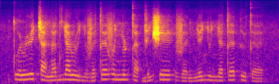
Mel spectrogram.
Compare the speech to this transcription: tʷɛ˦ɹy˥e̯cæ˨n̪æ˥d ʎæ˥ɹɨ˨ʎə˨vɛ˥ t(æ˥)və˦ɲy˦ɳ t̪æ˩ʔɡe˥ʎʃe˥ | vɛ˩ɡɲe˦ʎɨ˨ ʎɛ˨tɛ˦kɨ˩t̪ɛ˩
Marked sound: incorrect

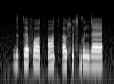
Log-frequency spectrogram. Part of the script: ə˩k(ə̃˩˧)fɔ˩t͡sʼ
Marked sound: incorrect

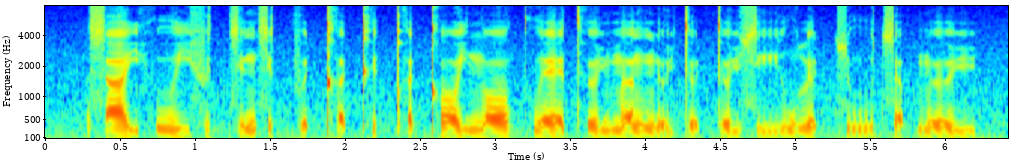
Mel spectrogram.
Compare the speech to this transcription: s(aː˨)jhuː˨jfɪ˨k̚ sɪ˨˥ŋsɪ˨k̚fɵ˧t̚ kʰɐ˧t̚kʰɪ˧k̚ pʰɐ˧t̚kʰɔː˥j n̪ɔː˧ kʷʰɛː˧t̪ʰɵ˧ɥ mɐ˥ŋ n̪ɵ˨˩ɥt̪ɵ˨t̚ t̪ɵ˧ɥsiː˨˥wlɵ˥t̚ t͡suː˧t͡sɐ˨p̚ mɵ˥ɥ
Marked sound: correct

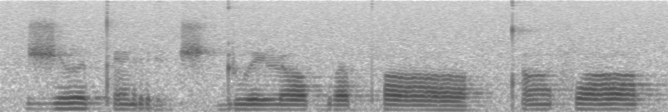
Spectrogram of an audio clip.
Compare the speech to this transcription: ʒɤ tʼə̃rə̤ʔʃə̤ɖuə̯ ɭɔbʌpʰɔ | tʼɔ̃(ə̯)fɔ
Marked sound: incorrect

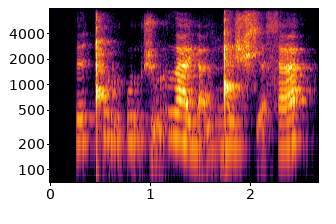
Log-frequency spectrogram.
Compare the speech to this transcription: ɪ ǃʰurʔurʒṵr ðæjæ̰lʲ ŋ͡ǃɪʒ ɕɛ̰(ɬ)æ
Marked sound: correct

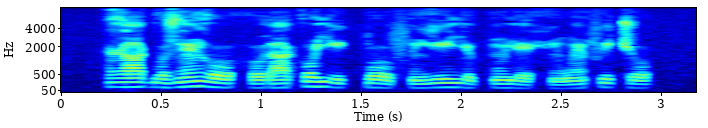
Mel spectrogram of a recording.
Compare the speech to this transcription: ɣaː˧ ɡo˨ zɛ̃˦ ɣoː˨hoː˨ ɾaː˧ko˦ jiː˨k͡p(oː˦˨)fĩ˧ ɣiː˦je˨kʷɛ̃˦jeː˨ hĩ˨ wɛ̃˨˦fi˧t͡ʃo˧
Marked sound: correct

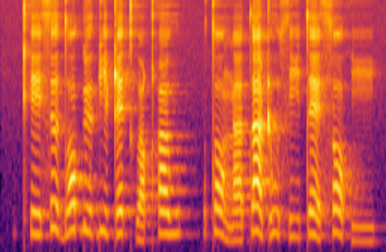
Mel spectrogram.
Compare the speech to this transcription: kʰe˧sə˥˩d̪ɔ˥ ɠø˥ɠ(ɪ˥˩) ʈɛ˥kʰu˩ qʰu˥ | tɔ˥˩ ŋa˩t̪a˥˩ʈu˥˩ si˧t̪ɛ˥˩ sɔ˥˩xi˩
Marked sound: incorrect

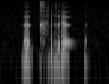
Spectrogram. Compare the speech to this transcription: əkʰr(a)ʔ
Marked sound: incorrect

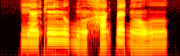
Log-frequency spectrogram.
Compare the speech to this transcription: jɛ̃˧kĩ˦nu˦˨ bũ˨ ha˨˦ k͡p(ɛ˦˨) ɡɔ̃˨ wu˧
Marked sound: correct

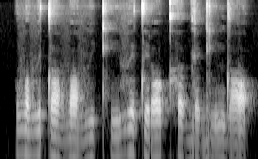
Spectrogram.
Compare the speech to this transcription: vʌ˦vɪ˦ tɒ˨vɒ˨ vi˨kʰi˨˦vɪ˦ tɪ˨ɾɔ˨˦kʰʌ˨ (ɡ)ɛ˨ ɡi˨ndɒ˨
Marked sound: correct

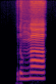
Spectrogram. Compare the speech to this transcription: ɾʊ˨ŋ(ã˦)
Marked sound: incorrect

